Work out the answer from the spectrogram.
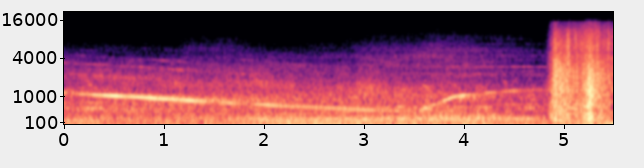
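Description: A police car siren wails along a highway, its tone sliding slowly downward and then climbing again over a steady road rumble, before a sudden loud rush of noise near the end.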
